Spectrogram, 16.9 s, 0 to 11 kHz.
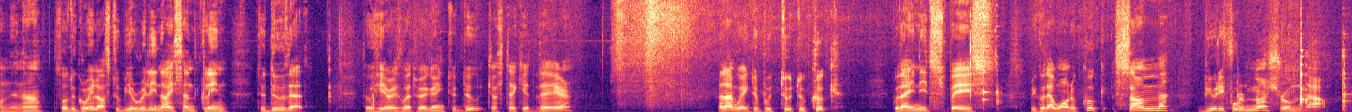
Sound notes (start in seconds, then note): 7.9 grill sizzles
